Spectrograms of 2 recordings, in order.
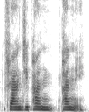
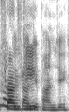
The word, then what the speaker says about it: frangipani: Jag, jag älskar ju till exempel då från LMIS har ju då frangipani. Mm. Jag, jag har ju fått själv för hur jag uttalar det här Aha. på vår Insta. Men jag säger, säger frangipanni. frangipani? – Frangipanni. Uh. Monoi.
